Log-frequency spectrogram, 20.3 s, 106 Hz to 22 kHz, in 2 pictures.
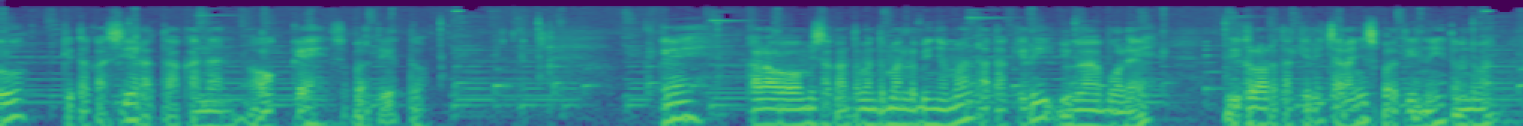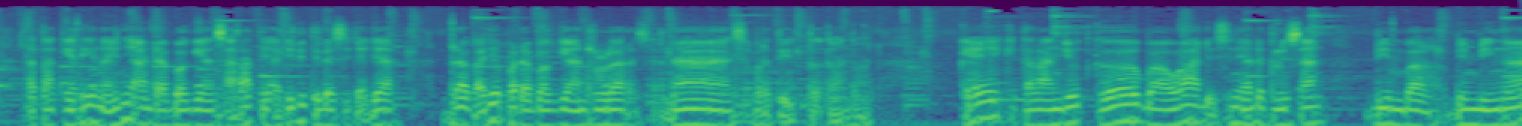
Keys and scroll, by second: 8.7 ctrl+a.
